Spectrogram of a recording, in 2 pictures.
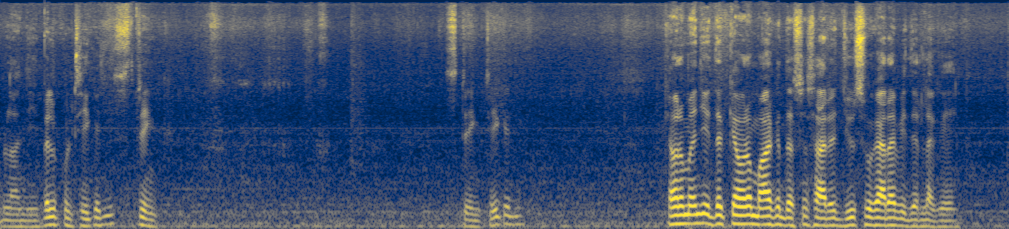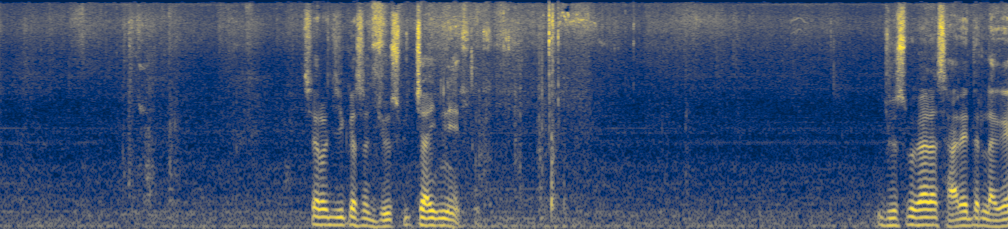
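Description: A middle-aged man talks calmly and close by, in short bursts.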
